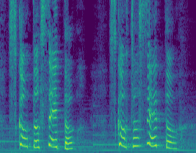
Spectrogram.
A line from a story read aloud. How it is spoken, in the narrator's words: I was screaming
